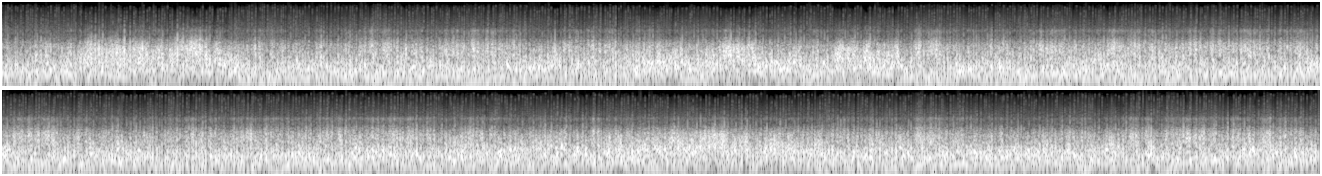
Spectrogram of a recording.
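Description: Wind rushing over the microphone of a camera mounted on a moving rowing bike: a steady low rumble.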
